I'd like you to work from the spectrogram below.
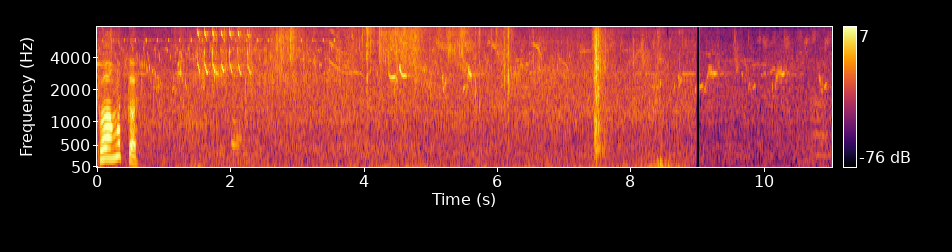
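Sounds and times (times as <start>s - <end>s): low outdoor background noise: 0.0s - 11.0s
small birds chirping: 0.0s - 11.0s
loud sharp knock: 7.4s - 7.7s.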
